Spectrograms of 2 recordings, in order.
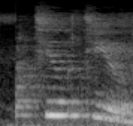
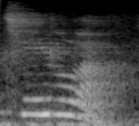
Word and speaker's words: Cila: Cil, sih, Bu. Kayak bocil tahu. Namaku kan Cila, C-I-L-A, Cila. Jangan cil.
